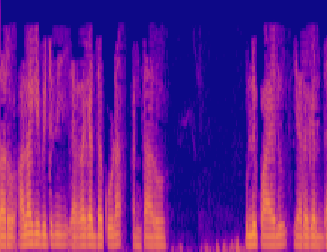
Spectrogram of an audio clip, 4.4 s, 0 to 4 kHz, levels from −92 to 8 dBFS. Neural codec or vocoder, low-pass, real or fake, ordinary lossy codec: none; 3.6 kHz; real; MP3, 16 kbps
